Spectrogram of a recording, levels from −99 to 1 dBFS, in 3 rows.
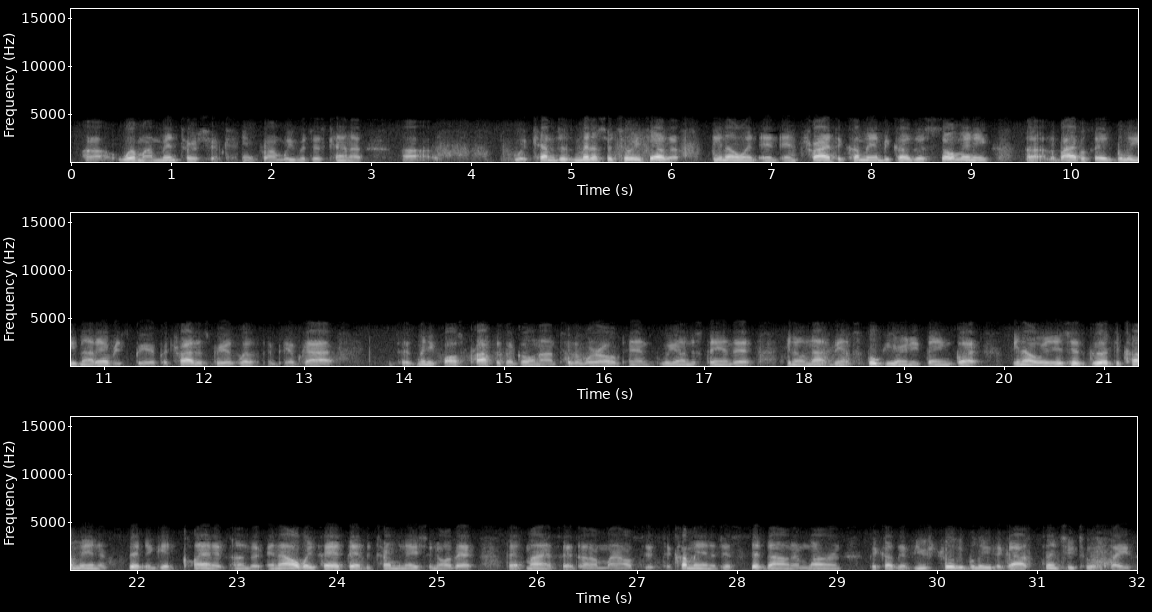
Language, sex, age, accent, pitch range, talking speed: English, male, 40-59, American, 100-125 Hz, 225 wpm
